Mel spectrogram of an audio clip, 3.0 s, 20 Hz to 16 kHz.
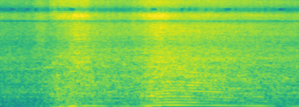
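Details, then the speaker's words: Vauxhall Astra salvage rebuild, first start after non-start, fault codes 24 and 59 still present and coolant needed: catches quickly, brief rev, then smooth even idle without misfire or knock; doesn't sound too bad. "Right guys, so as you can see, the engine has actually started up. It doesn't sound too bad, which is absolutely brilliant."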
